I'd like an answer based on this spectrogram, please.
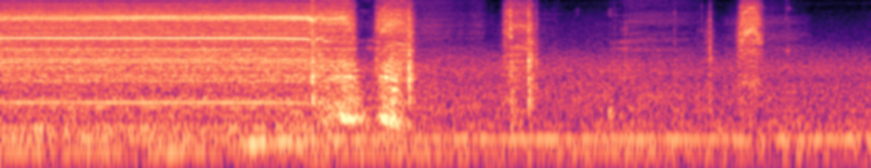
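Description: DeWalt cordless drill running at a steady pitch while it drills a pilot hole up into the travel trailer's frame. The whine stops about two seconds in and is followed by a few short knocks and rattles.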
